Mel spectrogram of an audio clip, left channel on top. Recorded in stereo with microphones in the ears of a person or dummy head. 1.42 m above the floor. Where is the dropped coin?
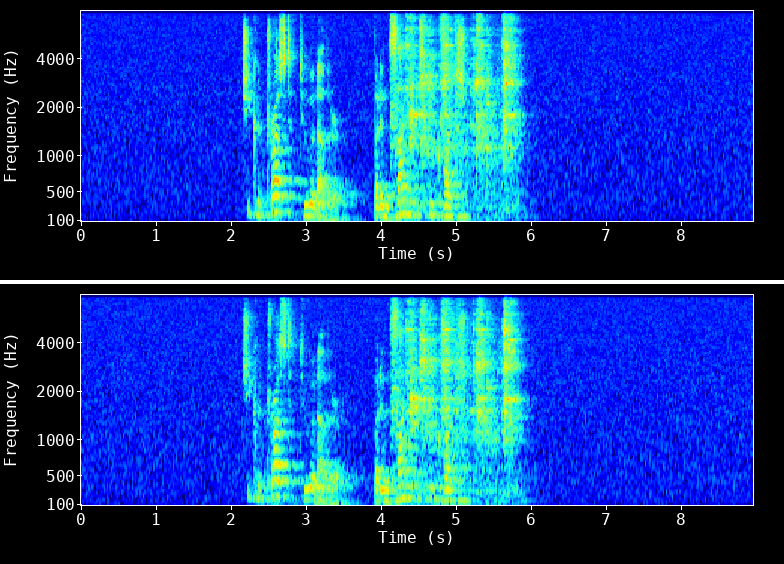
50° left (ahead or behind), 4.5 m.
